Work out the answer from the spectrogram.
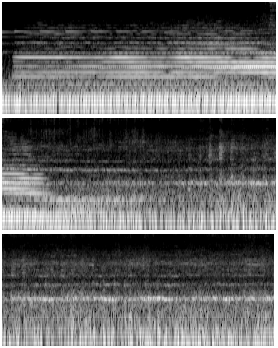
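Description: Union Pacific diesel locomotive's air horn sounding one long chord of several notes over the rumble of the engine, cutting off about five seconds in; then the train's wheels clatter steadily over the rail joints as the cars roll past.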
